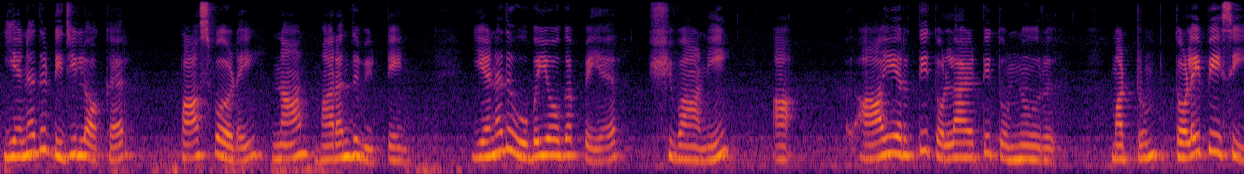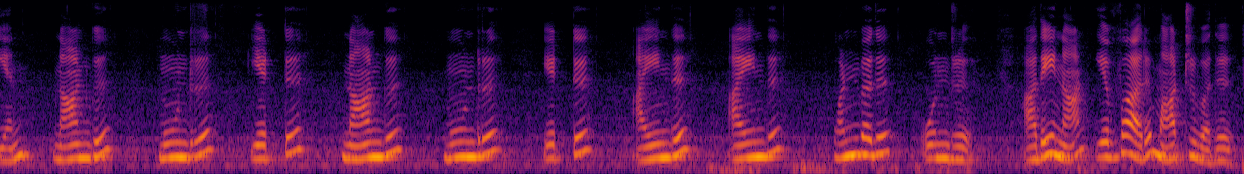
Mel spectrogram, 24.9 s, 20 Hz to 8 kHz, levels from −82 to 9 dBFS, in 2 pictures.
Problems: constant background noise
